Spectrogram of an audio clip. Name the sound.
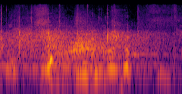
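brief applause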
